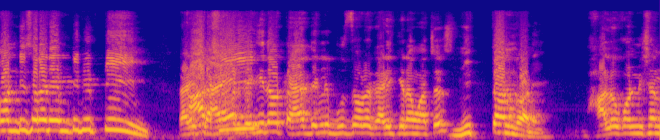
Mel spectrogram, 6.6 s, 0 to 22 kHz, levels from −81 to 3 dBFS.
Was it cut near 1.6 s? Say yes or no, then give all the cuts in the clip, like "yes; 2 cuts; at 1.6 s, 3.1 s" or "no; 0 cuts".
no; 0 cuts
